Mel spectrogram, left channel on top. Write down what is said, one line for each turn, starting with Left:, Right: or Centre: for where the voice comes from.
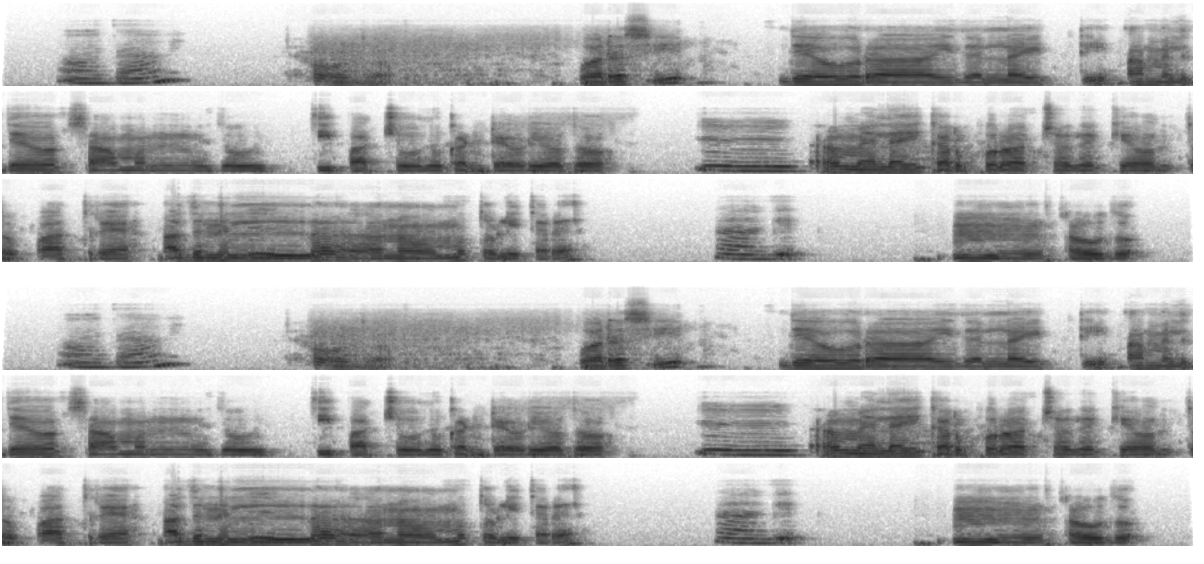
Left: ಹೌದಾ?
Right: ಹೌದು ಒರಸಿ
Left: ಹ್ಮ್
Right: ದೇವರ ಇದೆಲ್ಲಾ ಇ ಟ್ಟಿ ಆಮೇಲೆ ದೇವ್ರ ಸಾಮನ್ ಇದು ದೀಪ ಹಚ್ಚೋದು ಗಂಟೆ ಹೊಡಿಯೋದು.
Left: ಹ್ಮ ಹ್ಮ
Right: ಆಮೇಲೆ ಈ ಕರ್ಪೂರ ಹಚ್ಚೋದಕ್ಕೆ <unintelligible> ಪಾತ್ರೆ ಅದನ್ನೆಲ್ಲಾ
Left: ಹ್ಮ್
Right: ನಮ್ಮಮ್ಮ ತೊಳಿತಾರೆ.
Left: ಹಾಗೆ
Right: ಹ್ಮ ಹೌದು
